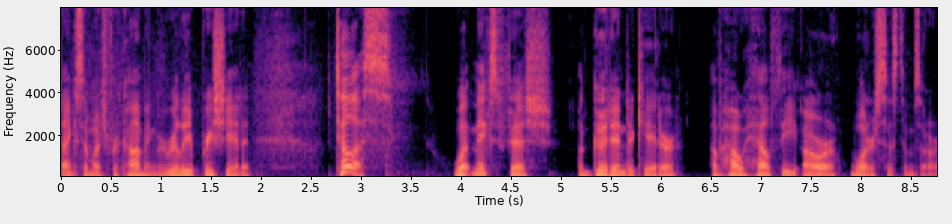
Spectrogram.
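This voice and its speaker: In a very clean recording with a silent background, a man with a medium pitch speaks at a moderate pace with ordinary pitch variation and long, frequent pauses. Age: 50s. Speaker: podcast host and water scientist. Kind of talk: interview. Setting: studio.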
